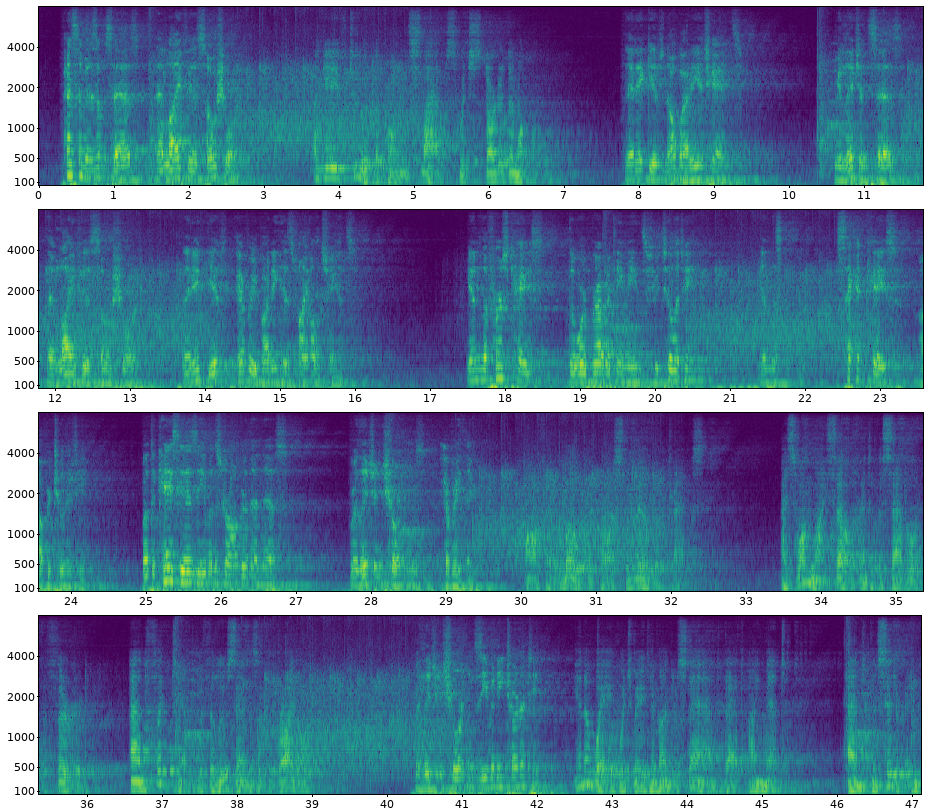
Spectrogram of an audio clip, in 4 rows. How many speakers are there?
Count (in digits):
2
